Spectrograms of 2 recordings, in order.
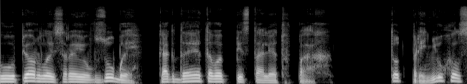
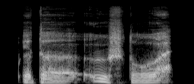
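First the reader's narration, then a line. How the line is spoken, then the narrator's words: Wheezed. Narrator (Russian): просипел бывший лейтенант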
